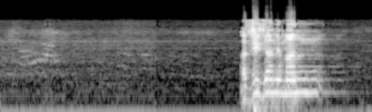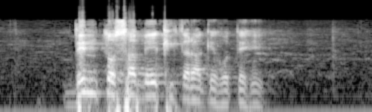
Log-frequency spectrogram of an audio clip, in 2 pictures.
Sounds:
speech
man speaking

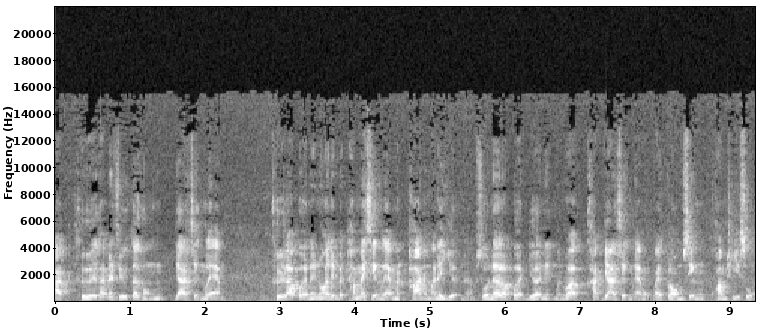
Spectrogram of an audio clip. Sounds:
speech

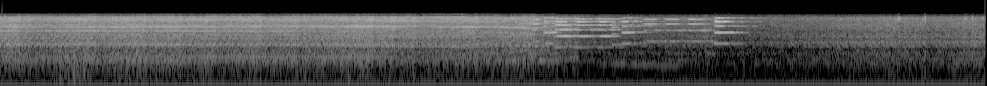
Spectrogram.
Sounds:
inside a large room or hall
honking

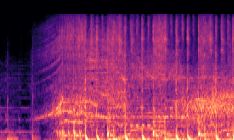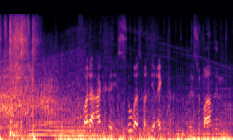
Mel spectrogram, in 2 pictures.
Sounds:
vehicle
music
car
speech

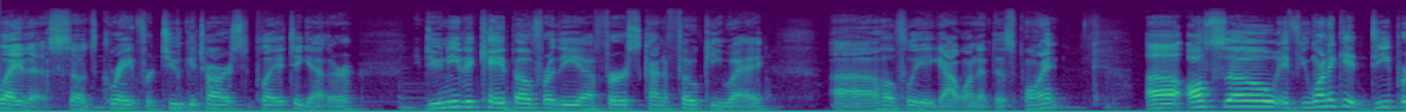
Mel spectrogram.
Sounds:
speech

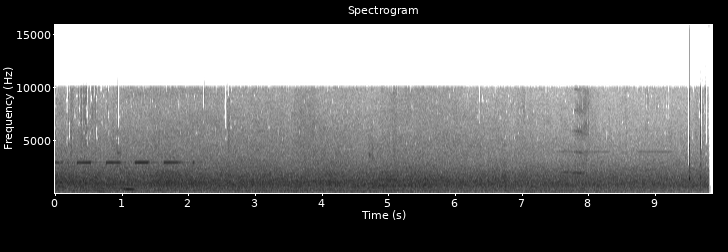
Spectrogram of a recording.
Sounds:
vehicle
car

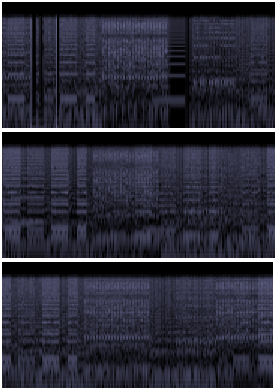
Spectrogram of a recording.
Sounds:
music

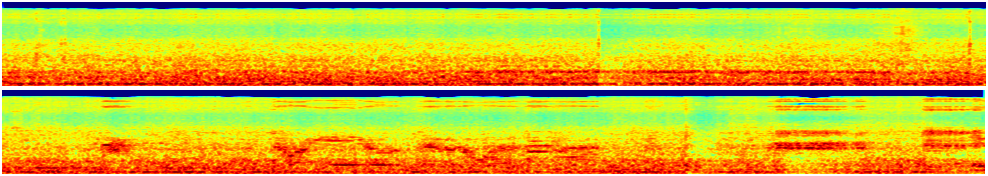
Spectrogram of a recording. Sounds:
vehicle
speech

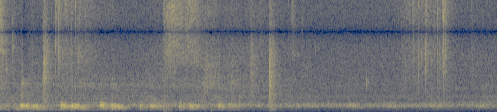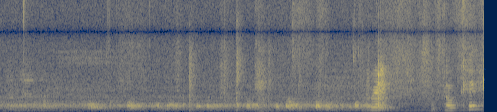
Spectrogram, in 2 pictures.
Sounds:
speech

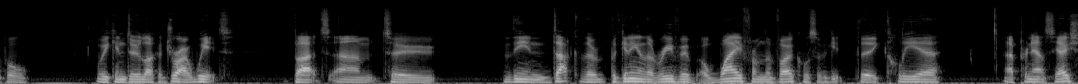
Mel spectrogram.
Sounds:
speech

